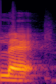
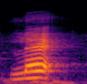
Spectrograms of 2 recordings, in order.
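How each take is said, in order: First: The syllable is said with a low tone. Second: The syllable is said with a high tone. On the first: The speaker calls it wrong. "Bukan le" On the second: The speaker calls it right. "tapi le. ... pakai nada tinggi"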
